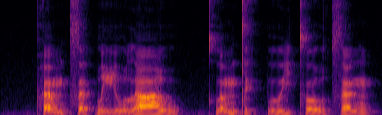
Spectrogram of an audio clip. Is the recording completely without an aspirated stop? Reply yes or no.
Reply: no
